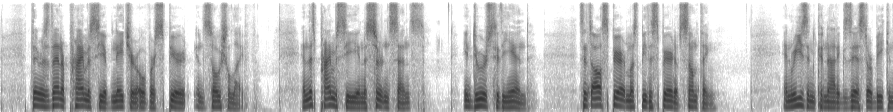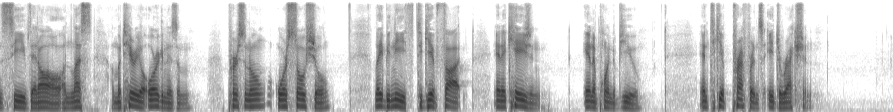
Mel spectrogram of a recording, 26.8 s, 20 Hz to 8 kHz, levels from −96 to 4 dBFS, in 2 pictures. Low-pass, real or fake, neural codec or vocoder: 7.2 kHz; real; none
